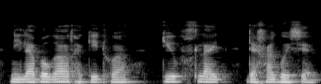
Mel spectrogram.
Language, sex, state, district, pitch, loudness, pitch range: Assamese, male, Assam, Kamrup Metropolitan, 120 Hz, -17 LUFS, 115-120 Hz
